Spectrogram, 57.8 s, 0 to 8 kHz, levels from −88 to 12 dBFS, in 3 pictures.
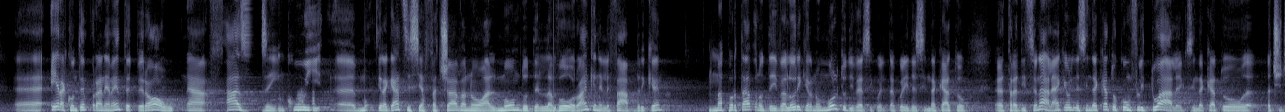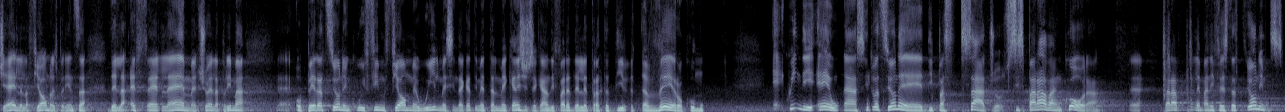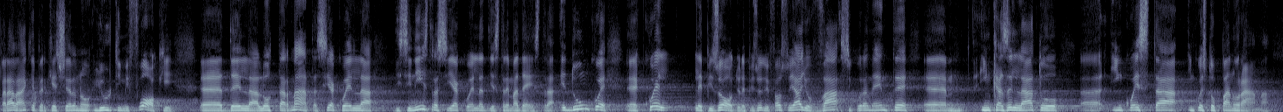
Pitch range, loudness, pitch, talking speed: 130-165 Hz, -20 LUFS, 150 Hz, 130 wpm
